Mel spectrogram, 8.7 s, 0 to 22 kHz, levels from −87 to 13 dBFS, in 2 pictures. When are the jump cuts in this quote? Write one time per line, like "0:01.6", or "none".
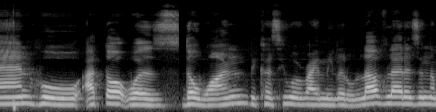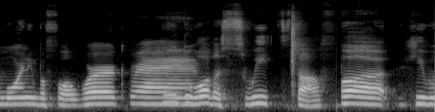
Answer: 0:01.7
0:07.6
